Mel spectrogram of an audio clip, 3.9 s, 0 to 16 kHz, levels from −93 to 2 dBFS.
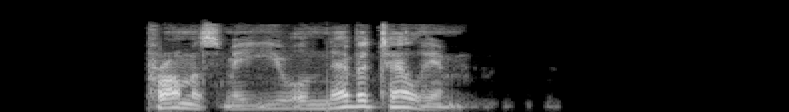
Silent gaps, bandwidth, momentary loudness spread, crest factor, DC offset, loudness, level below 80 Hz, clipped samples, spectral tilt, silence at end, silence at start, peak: none; 7.8 kHz; 12 LU; 20 dB; under 0.1%; -18 LUFS; -58 dBFS; under 0.1%; -4 dB/octave; 1.65 s; 0.75 s; -2 dBFS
